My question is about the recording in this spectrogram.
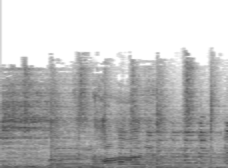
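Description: Live band playing an upbeat song with a steady drum beat and sustained instrument notes; a short voice phrase slides up and down about a second in.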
